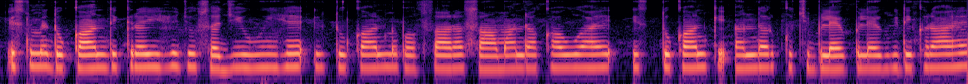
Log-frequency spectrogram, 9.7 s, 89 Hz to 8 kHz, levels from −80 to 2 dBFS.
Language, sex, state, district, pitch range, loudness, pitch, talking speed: Hindi, female, Bihar, Gopalganj, 215-225 Hz, -19 LUFS, 220 Hz, 180 wpm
